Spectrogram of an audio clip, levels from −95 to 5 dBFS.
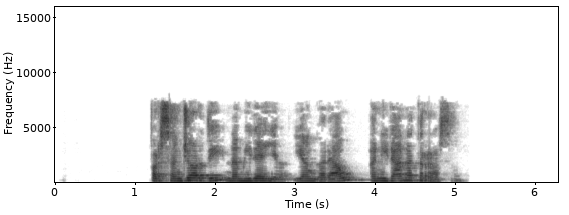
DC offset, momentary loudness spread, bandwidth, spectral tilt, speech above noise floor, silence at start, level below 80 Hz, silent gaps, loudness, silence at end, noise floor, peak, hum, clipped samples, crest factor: under 0.1%; 8 LU; 7.8 kHz; -3.5 dB/octave; over 73 dB; 1.2 s; -58 dBFS; none; -16 LUFS; 1.2 s; under -90 dBFS; 0 dBFS; none; under 0.1%; 18 dB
